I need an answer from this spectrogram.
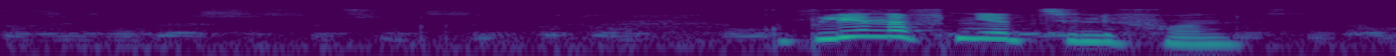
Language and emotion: Russian, neutral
